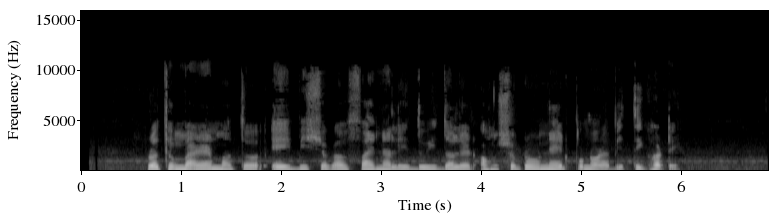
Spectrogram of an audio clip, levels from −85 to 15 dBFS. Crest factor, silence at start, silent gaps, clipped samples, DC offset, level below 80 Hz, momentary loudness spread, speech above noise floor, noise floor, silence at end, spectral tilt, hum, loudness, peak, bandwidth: 20 dB; 0.65 s; none; under 0.1%; under 0.1%; -74 dBFS; 8 LU; 33 dB; -56 dBFS; 0.9 s; -6.5 dB/octave; none; -24 LUFS; -4 dBFS; 10.5 kHz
